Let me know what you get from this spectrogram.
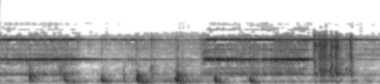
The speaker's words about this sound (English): My substitute secretary hadn't come in yet, but my phone was ringing.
